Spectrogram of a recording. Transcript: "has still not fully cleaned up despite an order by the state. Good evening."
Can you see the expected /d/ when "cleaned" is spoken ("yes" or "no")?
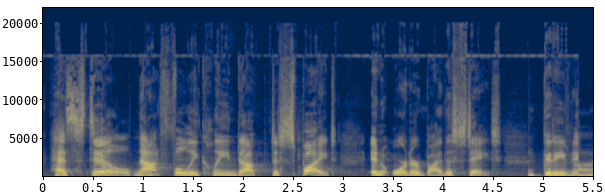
yes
